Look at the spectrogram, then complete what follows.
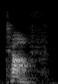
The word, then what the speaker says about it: tough: tough is this adjective tough and it's got this off sound off um and it's exactly the same sound that you hear in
